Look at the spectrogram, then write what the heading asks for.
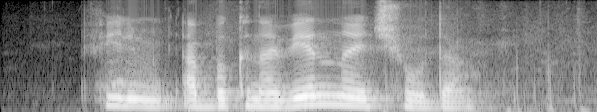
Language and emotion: Russian, neutral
